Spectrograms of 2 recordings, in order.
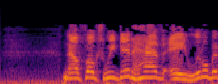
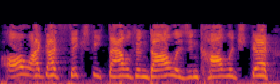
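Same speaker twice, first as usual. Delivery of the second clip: mocking whiny millennial; 5 semitones higher than usual. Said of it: "millennials are bitching and moaning".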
